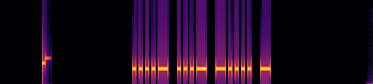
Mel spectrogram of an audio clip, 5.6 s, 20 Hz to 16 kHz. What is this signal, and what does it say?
Morse code, heard as a keyed tone, about 25 wpm, 700 Hz. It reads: 4V6T
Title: Four Challenging Letter-Number Combinations 25wpm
